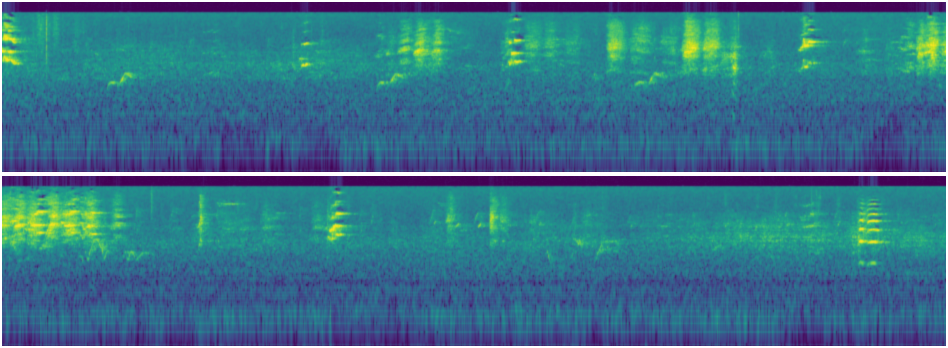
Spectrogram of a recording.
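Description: Birds calling: scattered short high chirps and small rising notes, with a busier stretch of chattering about halfway, over a steady low background hum.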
